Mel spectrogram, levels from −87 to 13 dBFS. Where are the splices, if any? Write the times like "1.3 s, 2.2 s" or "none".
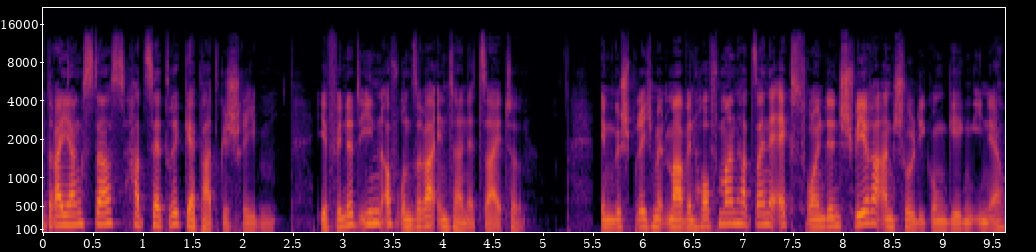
5.5 s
